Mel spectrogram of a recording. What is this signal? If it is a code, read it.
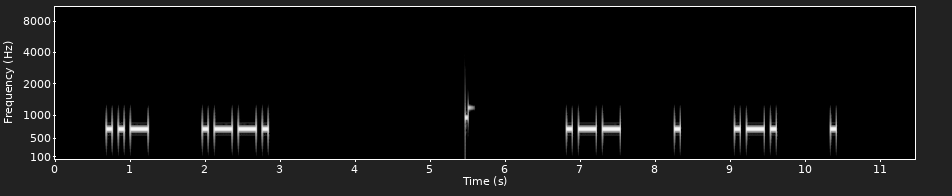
Morse code, heard as a keyed tone, about 15 wpm, spaced as for 9 wpm, 700 Hz. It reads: UP WERE
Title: 3x Character Spacing - Top 100 Words - 15wpm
